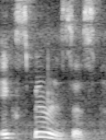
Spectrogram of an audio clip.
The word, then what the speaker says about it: experience: Từ thứ hai cô có là từ experiences. Và khi nó là số ít cô sẽ đọc là experience. Nó sẽ nhấn ở âm tiết thứ hai.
